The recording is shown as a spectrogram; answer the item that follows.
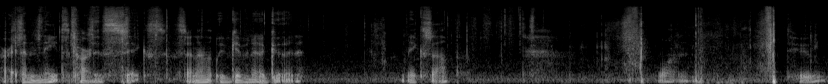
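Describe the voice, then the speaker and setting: A man hosting an ASMR livestream, talking softly in a gentle, unhurried, chatty way to his viewers. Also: lowish voice, gravelly, very noisy. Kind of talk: ASMR, soft whispered live chat and reading.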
